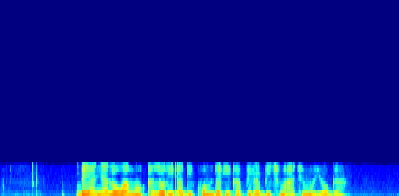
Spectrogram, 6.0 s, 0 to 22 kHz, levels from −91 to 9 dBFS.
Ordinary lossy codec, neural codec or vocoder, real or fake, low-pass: none; vocoder, 22.05 kHz, 80 mel bands, WaveNeXt; fake; 3.6 kHz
